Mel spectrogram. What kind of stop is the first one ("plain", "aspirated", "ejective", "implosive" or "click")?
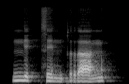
plain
